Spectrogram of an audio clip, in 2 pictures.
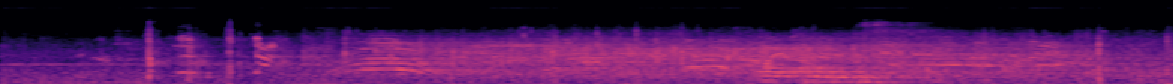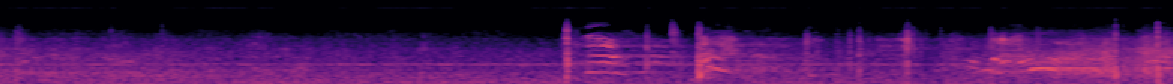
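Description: A tennis ball is struck back and forth with sharp racket pops.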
